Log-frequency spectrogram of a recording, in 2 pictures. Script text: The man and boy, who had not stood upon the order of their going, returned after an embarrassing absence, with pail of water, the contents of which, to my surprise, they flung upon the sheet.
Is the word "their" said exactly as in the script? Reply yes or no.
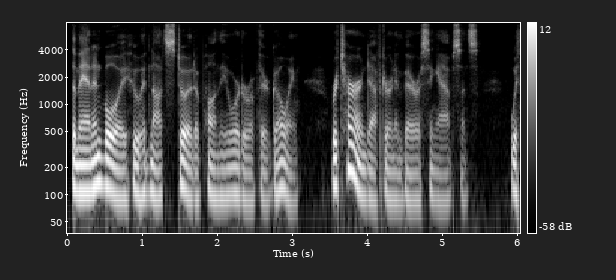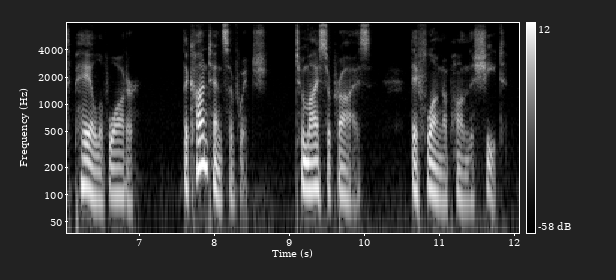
yes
